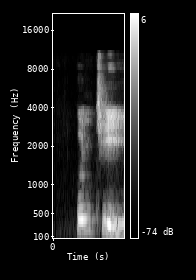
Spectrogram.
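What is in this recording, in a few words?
"kunci", Malay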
